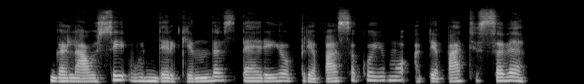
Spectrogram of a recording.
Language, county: Lithuanian, Šiauliai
